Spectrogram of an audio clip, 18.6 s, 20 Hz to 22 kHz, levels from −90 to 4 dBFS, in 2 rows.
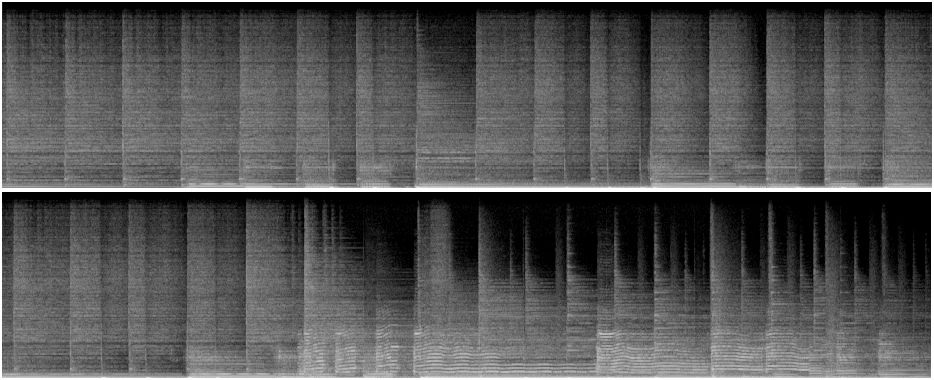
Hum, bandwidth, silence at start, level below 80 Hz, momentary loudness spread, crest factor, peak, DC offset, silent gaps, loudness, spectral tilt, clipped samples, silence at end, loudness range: none; 19.5 kHz; 0 s; -22 dBFS; 10 LU; 18 dB; 0 dBFS; under 0.1%; none; -19 LUFS; -5 dB/octave; under 0.1%; 0 s; 5 LU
